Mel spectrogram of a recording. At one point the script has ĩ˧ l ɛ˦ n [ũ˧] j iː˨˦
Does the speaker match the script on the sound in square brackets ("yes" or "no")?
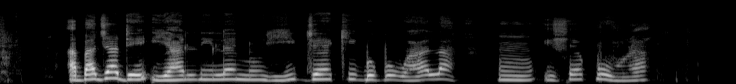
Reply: yes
